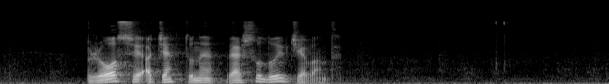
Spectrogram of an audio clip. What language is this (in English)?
Faroese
